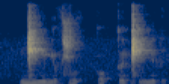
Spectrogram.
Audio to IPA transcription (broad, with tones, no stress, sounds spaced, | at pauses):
ŋ͡ǁ iː˨ mʲ o˨ θ ɕ uː˩ θ kː o˩ kː ɘ˥ ǁʰ iː˥ θ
